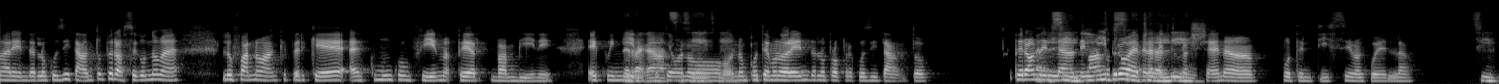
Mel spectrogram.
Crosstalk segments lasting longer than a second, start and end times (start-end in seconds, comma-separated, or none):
6.2-7.5, 10.3-12.0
